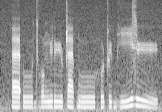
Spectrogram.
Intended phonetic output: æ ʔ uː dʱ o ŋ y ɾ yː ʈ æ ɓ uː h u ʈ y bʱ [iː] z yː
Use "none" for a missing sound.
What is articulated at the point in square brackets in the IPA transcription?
iː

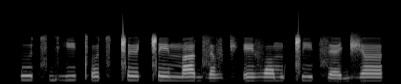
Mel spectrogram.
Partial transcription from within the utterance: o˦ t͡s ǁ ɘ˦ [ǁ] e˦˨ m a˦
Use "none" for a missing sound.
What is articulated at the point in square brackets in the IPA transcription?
ǁ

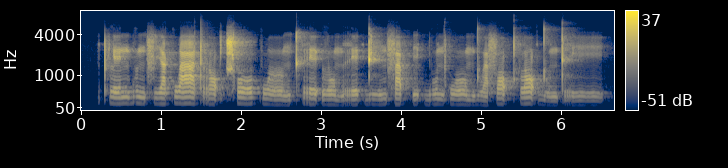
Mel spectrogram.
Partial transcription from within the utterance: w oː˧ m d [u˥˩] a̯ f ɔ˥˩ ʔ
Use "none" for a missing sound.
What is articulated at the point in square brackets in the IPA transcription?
u˩˦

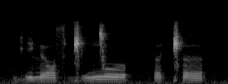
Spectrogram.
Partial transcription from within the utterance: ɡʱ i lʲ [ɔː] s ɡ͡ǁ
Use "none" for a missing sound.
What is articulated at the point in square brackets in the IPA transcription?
ɔː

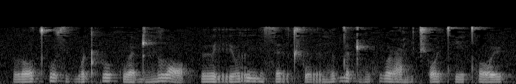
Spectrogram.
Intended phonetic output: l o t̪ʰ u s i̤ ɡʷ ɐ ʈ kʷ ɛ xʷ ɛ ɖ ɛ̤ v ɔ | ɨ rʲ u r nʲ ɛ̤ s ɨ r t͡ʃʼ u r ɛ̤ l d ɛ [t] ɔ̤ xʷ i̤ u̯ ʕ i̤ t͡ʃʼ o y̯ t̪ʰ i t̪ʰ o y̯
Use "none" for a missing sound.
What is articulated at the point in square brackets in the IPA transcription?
ʈ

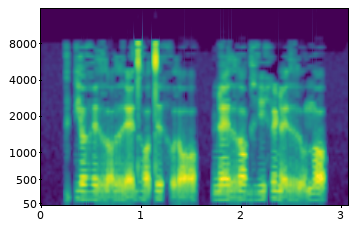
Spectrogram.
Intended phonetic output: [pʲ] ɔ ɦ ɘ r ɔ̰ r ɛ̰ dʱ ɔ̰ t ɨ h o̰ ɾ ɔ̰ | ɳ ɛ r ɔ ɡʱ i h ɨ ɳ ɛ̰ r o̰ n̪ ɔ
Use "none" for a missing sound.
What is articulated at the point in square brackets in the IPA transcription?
pʲ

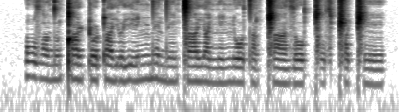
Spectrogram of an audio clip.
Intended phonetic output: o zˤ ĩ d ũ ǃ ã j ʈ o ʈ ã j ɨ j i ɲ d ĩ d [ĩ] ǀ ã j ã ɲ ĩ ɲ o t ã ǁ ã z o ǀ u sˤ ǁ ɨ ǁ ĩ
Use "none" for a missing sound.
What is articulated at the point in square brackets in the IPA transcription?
ĩ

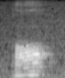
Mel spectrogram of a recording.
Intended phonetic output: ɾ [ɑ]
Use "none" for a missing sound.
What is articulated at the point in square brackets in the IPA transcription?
ɒ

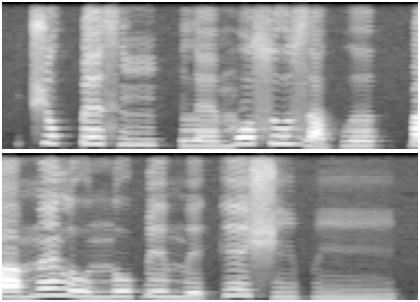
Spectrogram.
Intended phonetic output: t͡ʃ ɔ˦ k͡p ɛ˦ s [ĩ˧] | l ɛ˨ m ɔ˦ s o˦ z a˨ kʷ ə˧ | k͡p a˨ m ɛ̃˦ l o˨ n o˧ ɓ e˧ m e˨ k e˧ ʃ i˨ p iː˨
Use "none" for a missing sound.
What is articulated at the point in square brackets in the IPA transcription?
ĩ˧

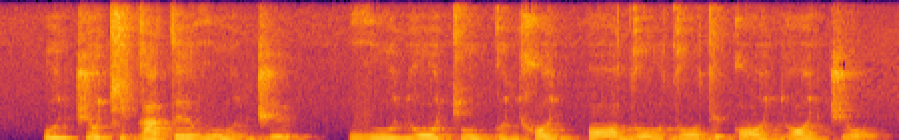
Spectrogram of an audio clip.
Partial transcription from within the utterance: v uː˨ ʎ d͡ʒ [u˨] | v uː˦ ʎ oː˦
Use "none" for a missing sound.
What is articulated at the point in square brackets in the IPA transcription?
y˨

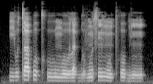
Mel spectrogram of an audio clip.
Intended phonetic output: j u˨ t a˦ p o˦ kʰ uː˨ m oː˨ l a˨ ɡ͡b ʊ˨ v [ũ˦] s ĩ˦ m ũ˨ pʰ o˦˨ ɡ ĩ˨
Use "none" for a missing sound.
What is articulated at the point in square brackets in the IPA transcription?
ũ˦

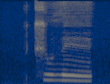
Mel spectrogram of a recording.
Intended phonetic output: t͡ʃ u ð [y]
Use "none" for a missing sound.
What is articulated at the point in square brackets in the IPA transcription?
ɪ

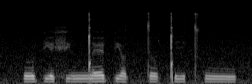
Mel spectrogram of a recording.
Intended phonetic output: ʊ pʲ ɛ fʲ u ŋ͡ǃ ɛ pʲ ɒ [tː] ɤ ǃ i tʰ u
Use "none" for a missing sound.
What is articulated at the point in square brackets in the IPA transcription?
tː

